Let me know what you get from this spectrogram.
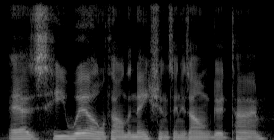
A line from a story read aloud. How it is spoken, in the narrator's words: said the other in a nasal voice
